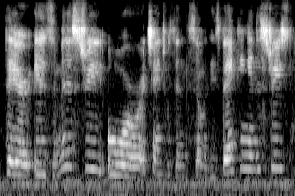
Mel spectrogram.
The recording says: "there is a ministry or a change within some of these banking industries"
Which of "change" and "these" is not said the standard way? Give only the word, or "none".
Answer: none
